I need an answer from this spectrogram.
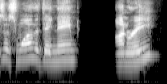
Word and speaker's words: Henri: one that they named henri right it's not henry folks it's h-n-h-e-n-r-i uh i had to listen to her to make sure she pronounces his henri so it is henri coming out here it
